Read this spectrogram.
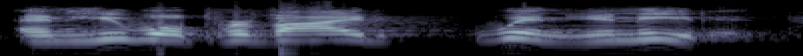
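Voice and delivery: normal talking voice

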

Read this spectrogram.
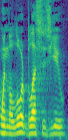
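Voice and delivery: soft, low aside; understated. Shown as a demonstration. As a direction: say it quietly, holding back. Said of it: "it's okay to get loud".

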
